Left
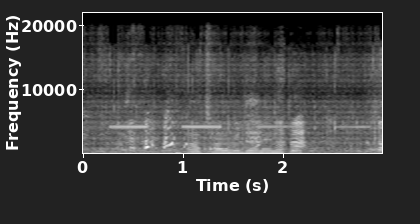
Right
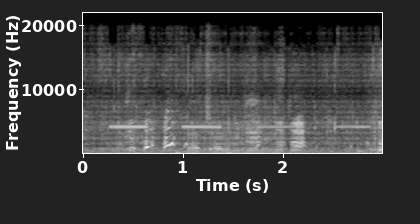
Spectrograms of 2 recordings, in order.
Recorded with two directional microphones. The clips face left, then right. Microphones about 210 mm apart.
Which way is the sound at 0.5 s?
30° right (ahead or behind).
